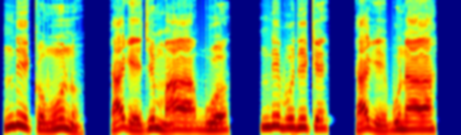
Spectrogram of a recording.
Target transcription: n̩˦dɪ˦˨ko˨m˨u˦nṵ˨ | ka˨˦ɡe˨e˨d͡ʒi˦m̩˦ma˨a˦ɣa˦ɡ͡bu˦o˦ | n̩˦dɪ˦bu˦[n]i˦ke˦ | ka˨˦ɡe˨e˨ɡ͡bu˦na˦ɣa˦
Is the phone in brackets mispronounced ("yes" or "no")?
yes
